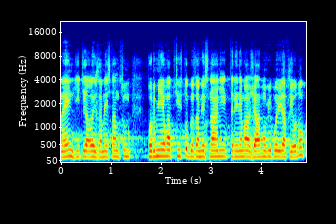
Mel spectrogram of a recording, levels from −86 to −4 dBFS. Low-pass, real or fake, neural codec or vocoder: 14.4 kHz; fake; codec, 32 kHz, 1.9 kbps, SNAC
